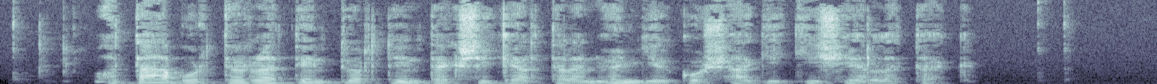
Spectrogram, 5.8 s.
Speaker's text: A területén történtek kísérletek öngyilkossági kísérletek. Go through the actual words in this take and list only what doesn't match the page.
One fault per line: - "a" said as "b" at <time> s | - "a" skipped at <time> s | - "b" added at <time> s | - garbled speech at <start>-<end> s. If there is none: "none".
- "tábor" added at 0.6 s
- "kísérletek" said as "sikertelen" at 2.3 s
